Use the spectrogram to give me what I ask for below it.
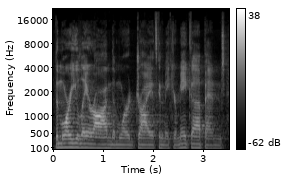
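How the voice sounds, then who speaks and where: A man's voice: low voice, little pitch movement, normal speed, background noise. A man giving explanatory makeup commentary as a host, advising in a conversational tutorial style.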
